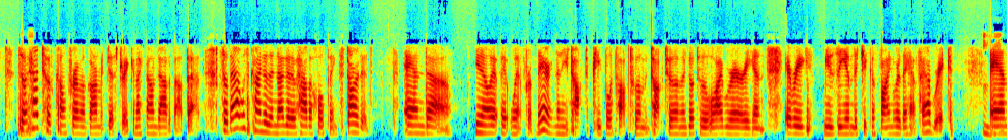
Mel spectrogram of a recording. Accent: Peoria, Illinois, United States; And that was a dress factory in Peoria, Illinois. And I grew up around Peoria.

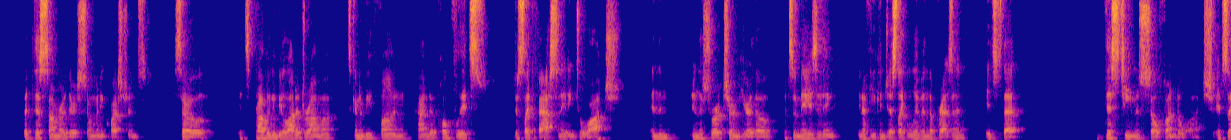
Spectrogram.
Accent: United States; Well, I'm an American who has nothing to lose

